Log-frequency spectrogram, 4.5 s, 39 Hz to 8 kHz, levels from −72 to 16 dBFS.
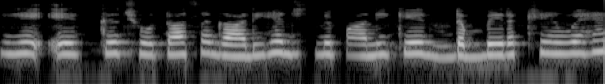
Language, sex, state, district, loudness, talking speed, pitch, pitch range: Hindi, female, Bihar, Kaimur, -17 LUFS, 170 wpm, 265 Hz, 250-275 Hz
